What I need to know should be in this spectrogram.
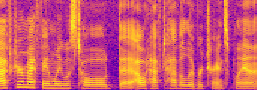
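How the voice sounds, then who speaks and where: A woman's fairly evenly intoned voice with a slight Kentucky accent, in a very clean recording with a silent background. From Kentucky, Pikeville (Appalachia). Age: 20s. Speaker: transplant recipient and donation advocate. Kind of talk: podcast interview, personal story. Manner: hesitant fillers, frequent um.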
